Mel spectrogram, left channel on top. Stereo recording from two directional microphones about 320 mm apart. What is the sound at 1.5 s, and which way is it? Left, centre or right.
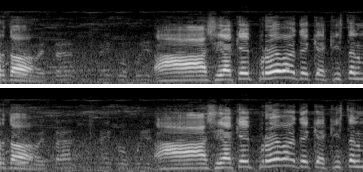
A man's voice, centre.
